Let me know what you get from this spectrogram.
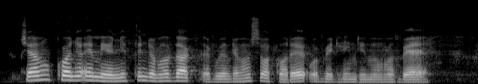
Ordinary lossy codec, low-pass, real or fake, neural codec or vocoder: none; 9.9 kHz; fake; autoencoder, 22.05 kHz, a latent of 192 numbers a frame, VITS, trained on one speaker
